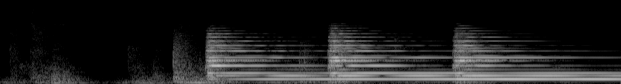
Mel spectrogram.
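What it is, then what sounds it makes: Cracked church bell. The cracked fifth bronze church bell, which has a crack of less than a foot in its crown that still needs sound testing for length and will be welded, is rung three times after a few quiet rustles. Each strike gives a bright metallic clang with a long, layered ring that overlaps the next.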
